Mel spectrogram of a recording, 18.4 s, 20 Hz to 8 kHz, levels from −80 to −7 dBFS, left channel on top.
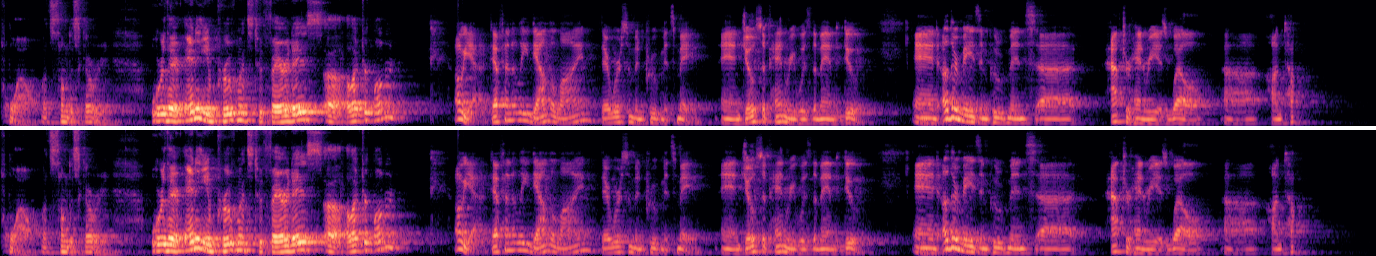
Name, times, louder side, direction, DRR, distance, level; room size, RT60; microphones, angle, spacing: voice 1, 0.0-1.4 1.8-5.3 12.3-12.4, equal, 15° right, 5 dB, 0.9 m, -20 dB
voice 2, 5.7-9.3 9.6-14.4 14.7-16.0 16.3-17.3, left 1 dB, 20° left, 3 dB, 0.5 m, -28 dB
19.0 x 13.0 x 2.7 m, 1.4 s
head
